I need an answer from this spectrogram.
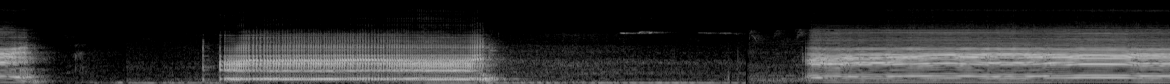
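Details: Buffalo kept in a village calling twice: a nasal moo of under three seconds, then a quiet gap with faint background, then a second, longer and louder harmonic moo that runs to the end.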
